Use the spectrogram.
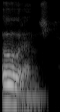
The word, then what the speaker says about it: orange: But the word o, orange, the first syllable is stressed.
